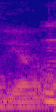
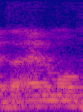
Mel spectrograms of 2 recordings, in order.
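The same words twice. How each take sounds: First: "the" before animal said "thee". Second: "the" before animal said "thuh". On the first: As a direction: say "the" with a long E. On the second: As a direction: say "the" with a neutral vowel. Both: Shown as a demonstration. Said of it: "the or the".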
